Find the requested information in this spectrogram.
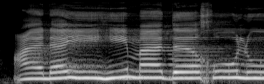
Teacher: yang sukunnya ini sukun asli dan ada di tengah bacaan maka dibacanya dipantulkan dengan pantulan yang kecil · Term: Qalqalah Sugra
